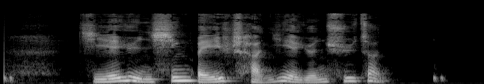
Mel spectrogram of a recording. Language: Chinese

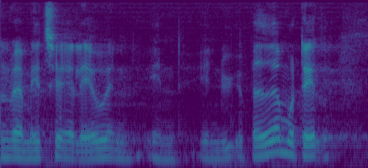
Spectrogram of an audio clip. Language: Danish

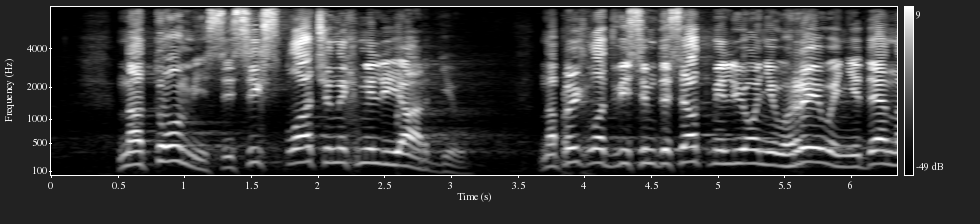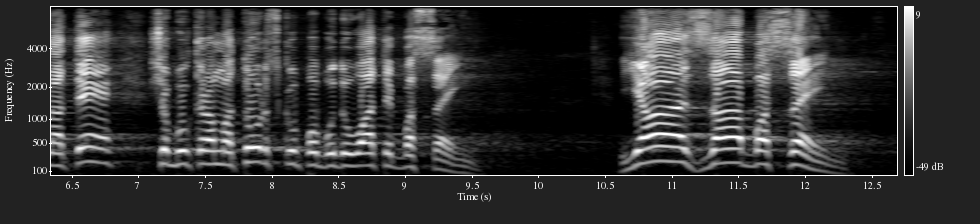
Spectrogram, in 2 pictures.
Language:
Ukrainian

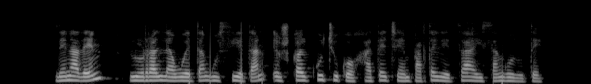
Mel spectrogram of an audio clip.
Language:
Basque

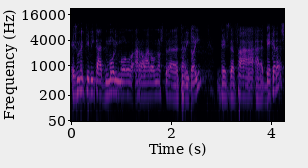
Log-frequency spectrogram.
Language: Catalan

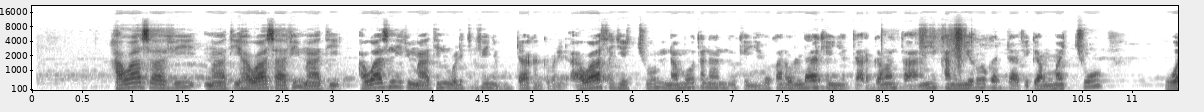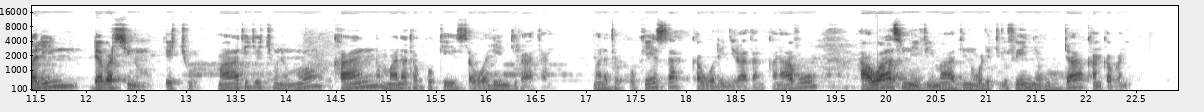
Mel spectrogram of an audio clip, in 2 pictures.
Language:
Oromo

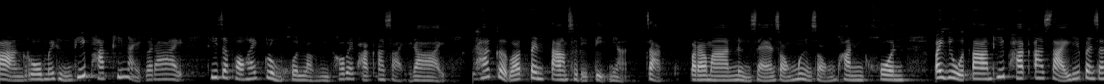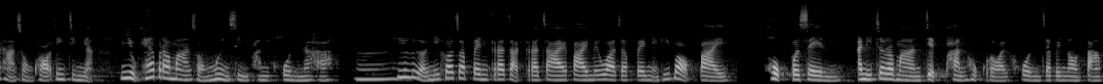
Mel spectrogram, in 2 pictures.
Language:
Thai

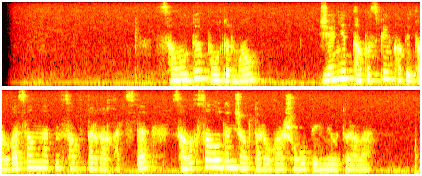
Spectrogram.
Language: Kazakh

